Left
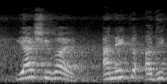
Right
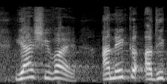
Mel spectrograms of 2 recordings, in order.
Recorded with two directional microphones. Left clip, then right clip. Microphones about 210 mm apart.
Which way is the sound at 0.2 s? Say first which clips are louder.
Right 3 dB; 50° right (ahead or behind).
